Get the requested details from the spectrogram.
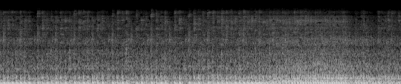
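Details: VW Split Bus flat-four upgraded from 1904cc to 1968cc with 92 thick-wall cylinders, SuperStock 37/32 heads and Weber carbs, first quick start: deep, even burble with steady low thump and no ticks or rattles; healthy idle.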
